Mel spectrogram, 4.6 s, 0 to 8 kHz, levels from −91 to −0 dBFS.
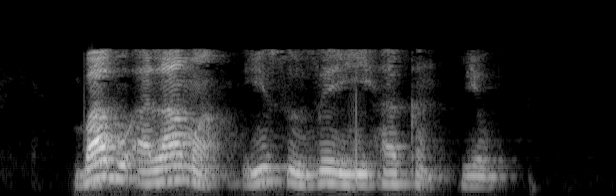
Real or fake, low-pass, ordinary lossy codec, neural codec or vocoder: real; 7.2 kHz; AAC, 16 kbps; none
